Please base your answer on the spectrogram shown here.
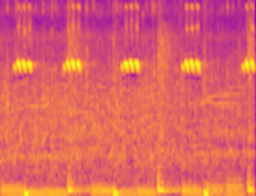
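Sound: cricket chirping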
